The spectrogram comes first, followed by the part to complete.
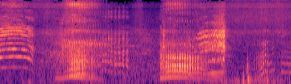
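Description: Blue-fronted amazon parrots calling: three separate calls, a short arching squawk at the start, a rougher call about a second in, and the loudest call in the second half.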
